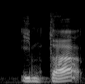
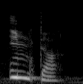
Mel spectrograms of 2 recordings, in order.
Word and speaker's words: imta: Imta, c'est plus simple. – Oui, imta. – Qui s'écrit de la manière I-M-T-A.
